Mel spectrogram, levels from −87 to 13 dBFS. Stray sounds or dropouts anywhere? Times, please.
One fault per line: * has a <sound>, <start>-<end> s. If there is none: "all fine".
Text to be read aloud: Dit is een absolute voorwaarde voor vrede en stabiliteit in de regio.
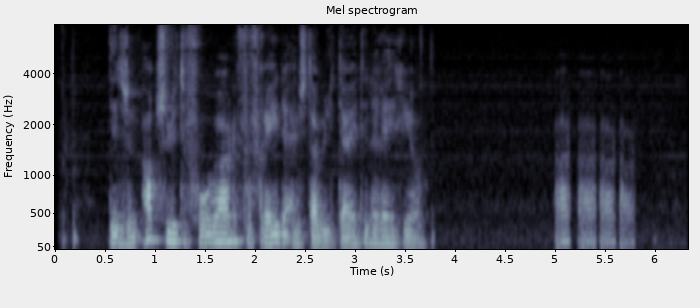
* has a laugh, 5.0-5.8 s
